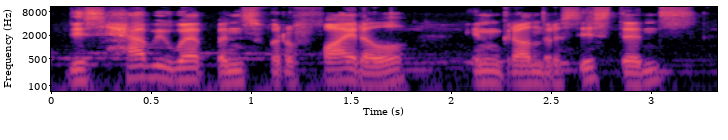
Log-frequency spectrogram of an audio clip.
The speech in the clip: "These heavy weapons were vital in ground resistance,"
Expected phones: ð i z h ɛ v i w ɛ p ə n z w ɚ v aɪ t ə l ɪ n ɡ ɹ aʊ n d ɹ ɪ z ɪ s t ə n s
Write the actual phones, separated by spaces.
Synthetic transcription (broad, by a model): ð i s h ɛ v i w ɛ p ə n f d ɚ f aɪ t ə l ɪ n ɡ ɹ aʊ n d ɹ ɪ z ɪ s t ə n s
